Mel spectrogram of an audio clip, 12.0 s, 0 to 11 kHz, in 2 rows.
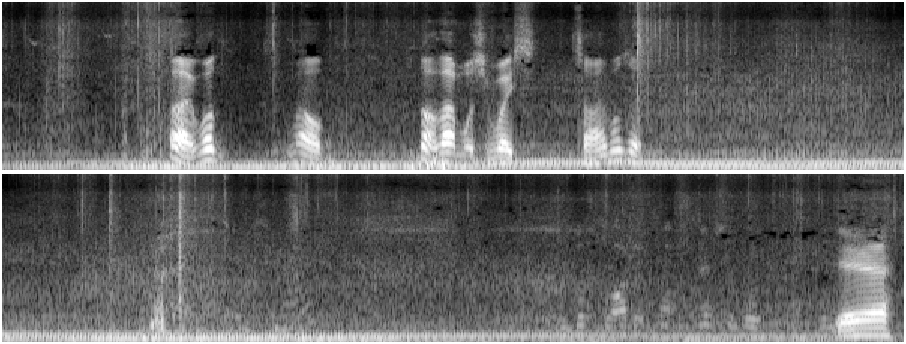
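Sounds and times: low hum: 0.0s - 11.6s.

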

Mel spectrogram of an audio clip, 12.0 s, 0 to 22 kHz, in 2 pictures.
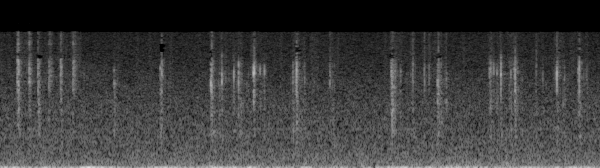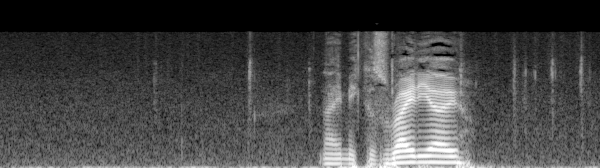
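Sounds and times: keyboard typing: 0.1s - 6.0s, 11.1s - 12.0s.

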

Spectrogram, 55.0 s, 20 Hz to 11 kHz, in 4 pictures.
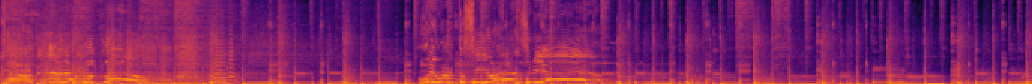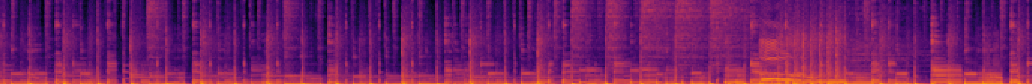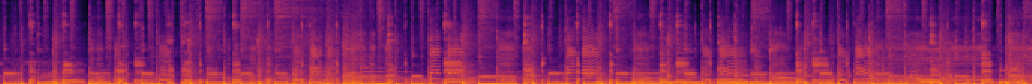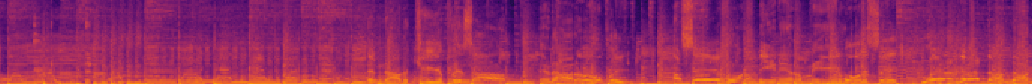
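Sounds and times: baritone saxophone: 0.0s - 10.0s, 21.4s - 55.0s
live blues band playing: 0.0s - 55.0s.

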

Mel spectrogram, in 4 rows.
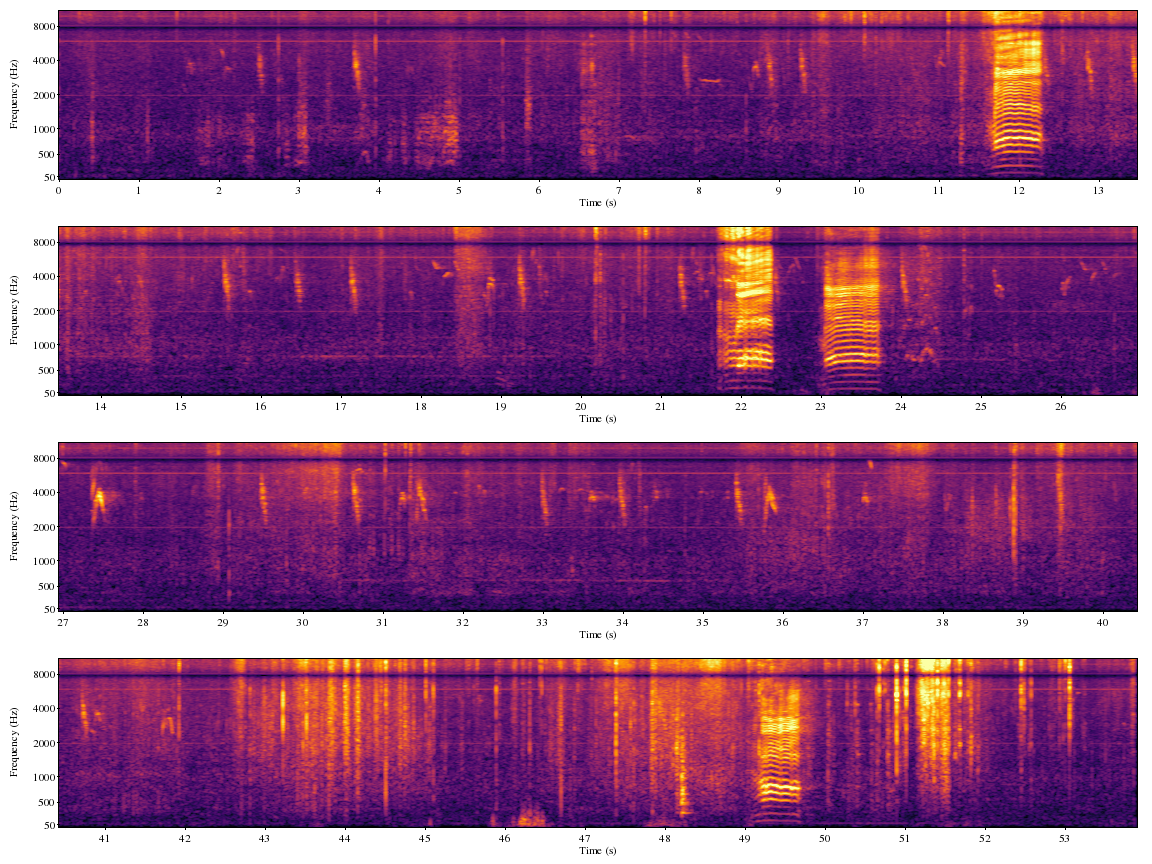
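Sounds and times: sheep bleating: 11.6s - 12.4s, 21.8s - 24.0s, 49.1s - 50.0s.

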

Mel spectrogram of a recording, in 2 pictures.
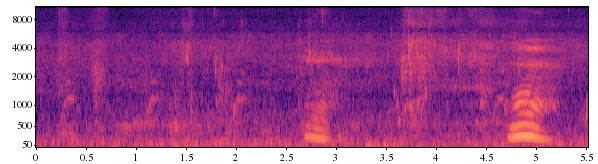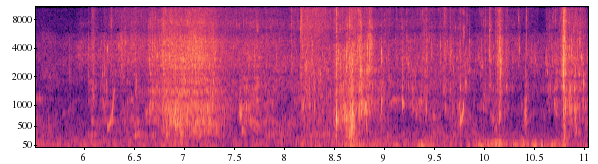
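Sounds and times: hands splashing in shallow water: 6.2s - 11.0s.

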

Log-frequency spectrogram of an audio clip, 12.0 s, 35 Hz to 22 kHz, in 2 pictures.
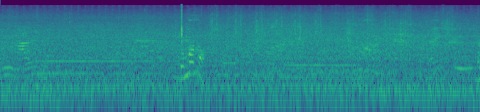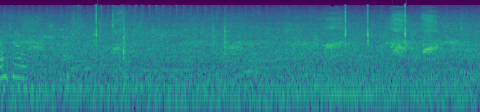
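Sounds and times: street traffic noise: 0.0s - 12.0s.

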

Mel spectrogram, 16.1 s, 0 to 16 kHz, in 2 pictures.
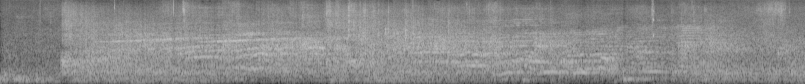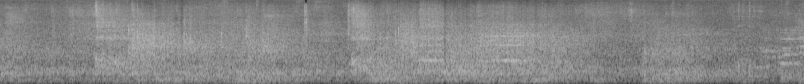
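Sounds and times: balls crashing into pins: 0.0s - 15.6s
bowling balls rolling: 0.0s - 15.9s
heavy thuds: 6.2s - 16.0s.

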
